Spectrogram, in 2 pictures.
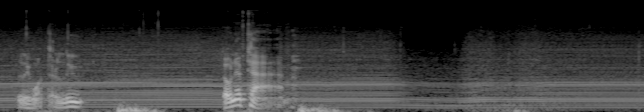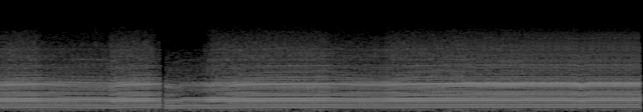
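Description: A motorcycle engine hums steadily as the bike rides along a road.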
